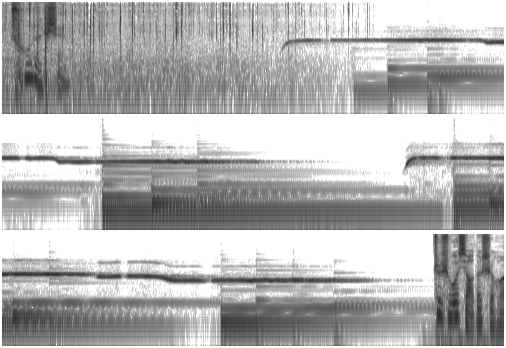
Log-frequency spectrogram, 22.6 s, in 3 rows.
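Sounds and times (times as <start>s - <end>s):
crackling fire: 0.0s - 20.7s
speech: 0.4s - 1.1s, 21.6s - 22.5s
person whistling a slow melody: 4.2s - 11.7s, 13.6s - 20.4s.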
